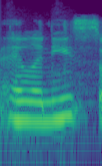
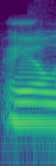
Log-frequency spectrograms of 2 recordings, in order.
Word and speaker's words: Elenice: Well, I am Elenice, or Ale is usually the easiest way to pronounce it for most people.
